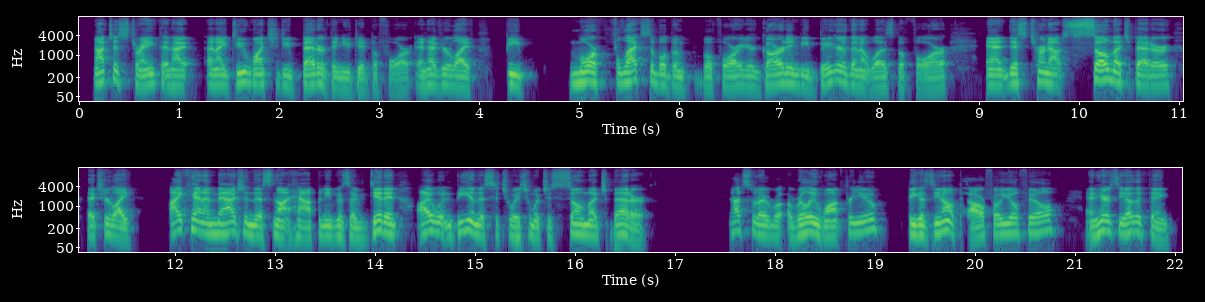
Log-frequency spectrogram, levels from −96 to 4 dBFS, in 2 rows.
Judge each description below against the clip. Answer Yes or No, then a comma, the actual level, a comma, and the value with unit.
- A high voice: No, low, 130 Hz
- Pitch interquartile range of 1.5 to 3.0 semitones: No, average, 4.3 semitones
